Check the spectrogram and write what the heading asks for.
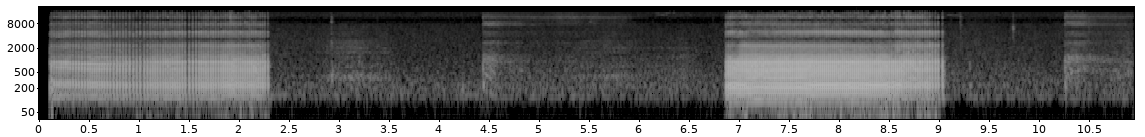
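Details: Pug dog snoring super loud, as it does all the time: two long, loud, rattling snoring breaths separated by quiet pauses during sleep; snoring.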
